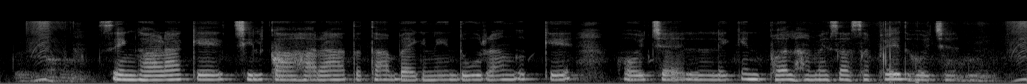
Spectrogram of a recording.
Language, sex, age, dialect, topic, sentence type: Maithili, female, 36-40, Angika, agriculture, statement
